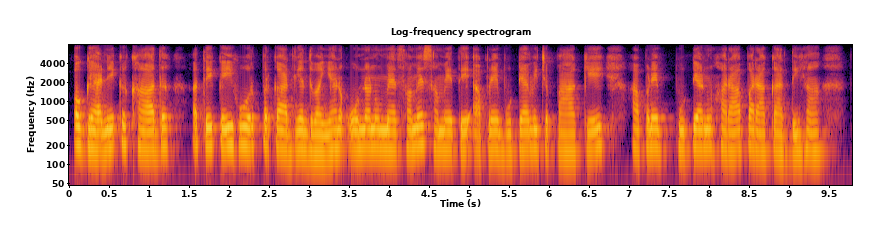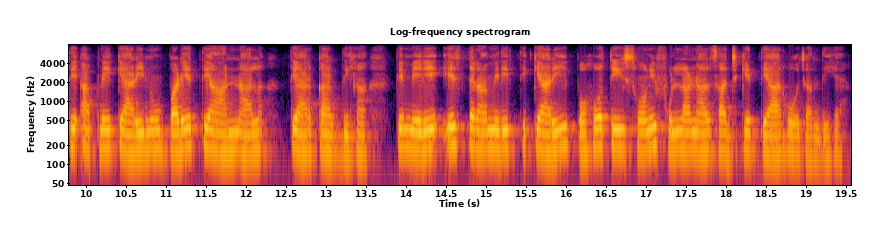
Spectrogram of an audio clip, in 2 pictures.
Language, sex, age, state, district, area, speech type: Punjabi, female, 30-45, Punjab, Tarn Taran, rural, spontaneous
